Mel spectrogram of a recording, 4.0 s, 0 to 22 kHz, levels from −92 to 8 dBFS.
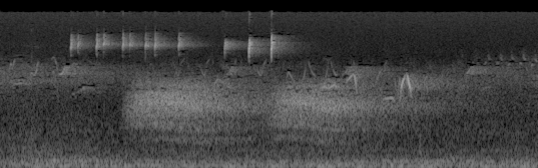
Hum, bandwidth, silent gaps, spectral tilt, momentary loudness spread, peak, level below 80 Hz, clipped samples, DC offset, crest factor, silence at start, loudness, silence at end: none; 17 kHz; none; 0 dB/octave; 14 LU; -8 dBFS; -50 dBFS; under 0.1%; under 0.1%; 26 dB; 0 s; -31 LUFS; 0 s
